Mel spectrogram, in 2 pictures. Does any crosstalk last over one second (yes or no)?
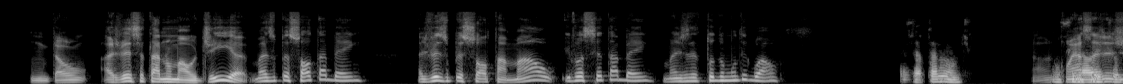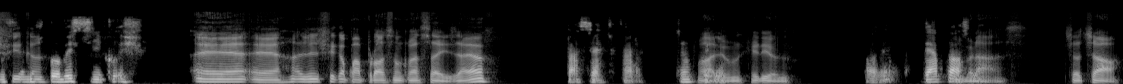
yes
